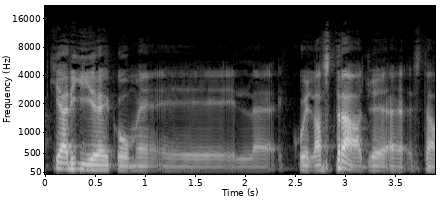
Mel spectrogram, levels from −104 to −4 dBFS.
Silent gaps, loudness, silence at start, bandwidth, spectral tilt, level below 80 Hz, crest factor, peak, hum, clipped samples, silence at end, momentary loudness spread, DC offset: none; -32 LUFS; 0.1 s; 12 kHz; -6 dB/octave; -76 dBFS; 22 dB; -12 dBFS; none; under 0.1%; 0 s; 19 LU; under 0.1%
